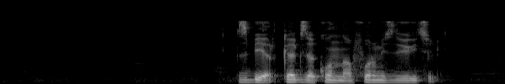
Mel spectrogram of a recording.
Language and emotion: Russian, neutral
